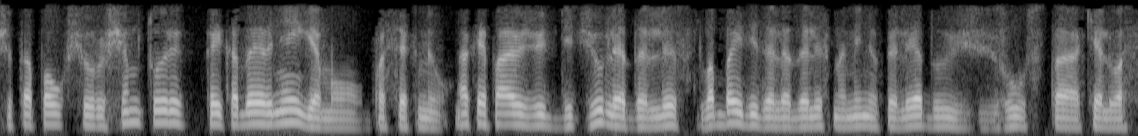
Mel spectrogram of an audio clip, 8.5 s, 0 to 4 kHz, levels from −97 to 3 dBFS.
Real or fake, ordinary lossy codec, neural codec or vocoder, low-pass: real; MP3, 24 kbps; none; 3.6 kHz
